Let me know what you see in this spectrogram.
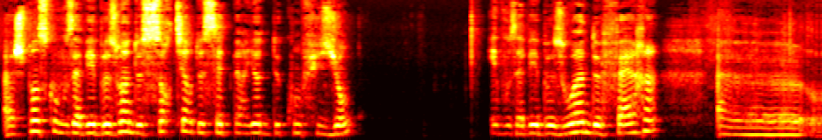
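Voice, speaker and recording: A woman giving a monthly tarot card reading, talking haltingly with many fillers and restarts. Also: mid-range voice, darkish tone, breathy edge. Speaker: tarot reader.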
